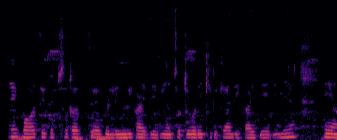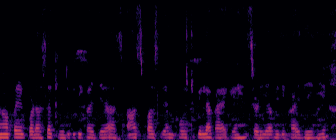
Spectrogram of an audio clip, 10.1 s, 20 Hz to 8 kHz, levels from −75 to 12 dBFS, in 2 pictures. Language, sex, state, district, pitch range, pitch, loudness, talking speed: Hindi, female, Chhattisgarh, Sukma, 180-195 Hz, 185 Hz, -33 LUFS, 230 wpm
